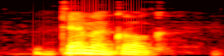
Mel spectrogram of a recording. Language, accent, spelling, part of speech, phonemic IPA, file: English, Southern England, demagogue, noun / verb, /ˈdɛməɡɒɡ/, LL-Q1860 (eng)-demagogue.wav
- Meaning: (noun) A political orator or leader, especially in a democratic system, who gains favor by pandering to or exciting the passions and prejudices of the audience rather than by using rational argument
